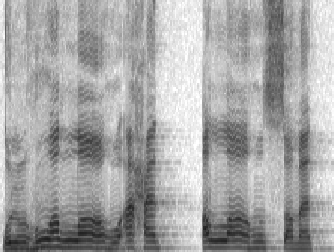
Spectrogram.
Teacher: Jadi dal kalau mati mesti mantul. Kalau tidak mantul berarti sifatnya hilang. Kalau sifatnya hilang akan ketukar sama ta.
